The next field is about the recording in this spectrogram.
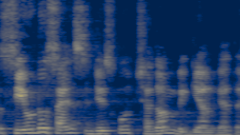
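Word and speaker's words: pseudo: Shadow science P बेटा यहां पे साइलेंट है। तो सीओडो साइंस जिसको छदम विज्ञान कहते हैं।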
